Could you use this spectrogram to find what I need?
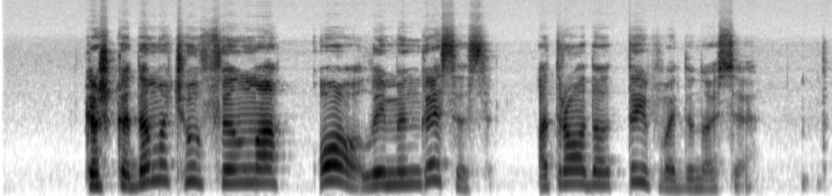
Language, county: Lithuanian, Šiauliai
